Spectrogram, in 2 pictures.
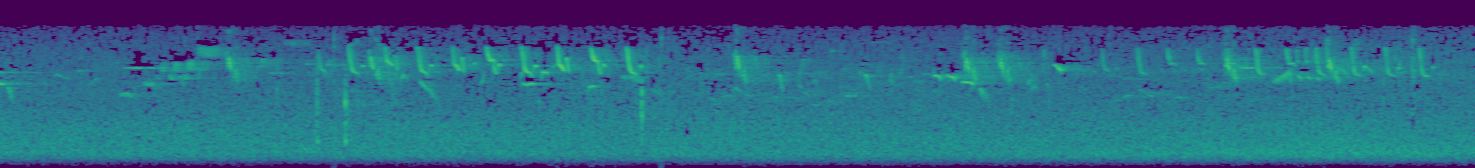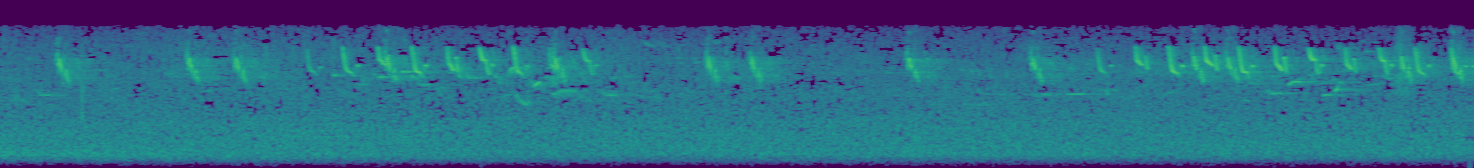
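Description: Small birds chirping in quick runs of short, high, falling chirps, coming in clusters every second or two over a steady background hiss.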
